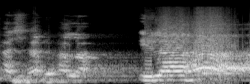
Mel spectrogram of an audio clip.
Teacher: nun mati ketemu lam, Allah, nunnya lebur, hilang, tidak ada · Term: idgham bila guna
